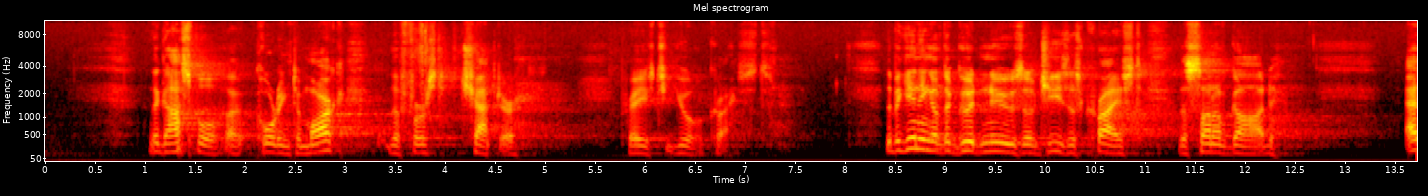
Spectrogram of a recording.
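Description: An elderly man reads aloud calmly into a microphone.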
